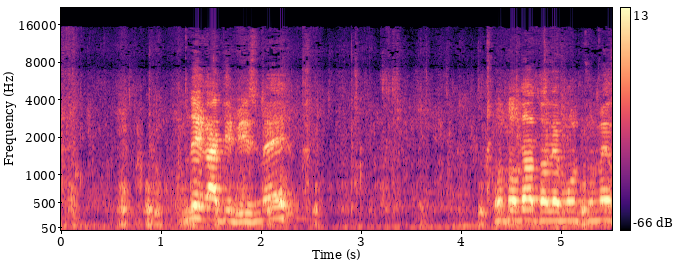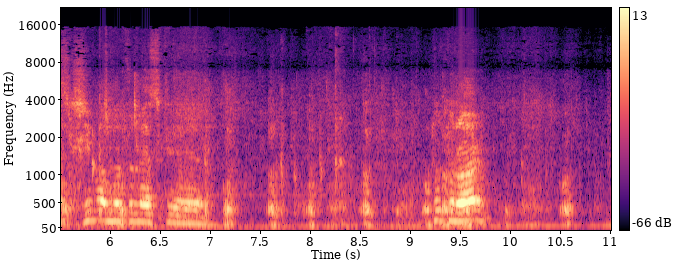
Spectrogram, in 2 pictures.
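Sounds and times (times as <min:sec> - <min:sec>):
pigs grunting: 0:00.0 - 0:11.0.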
